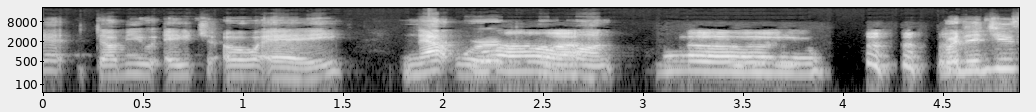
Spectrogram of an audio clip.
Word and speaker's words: Whoa: in wow is that how you say it w-h-o-a network what did you say whoa whoa network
